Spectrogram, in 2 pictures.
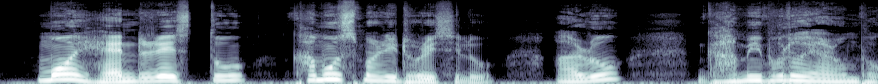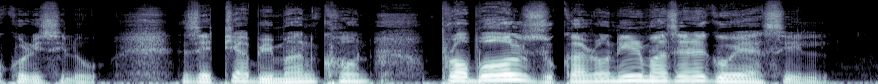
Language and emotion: Assamese, fearful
